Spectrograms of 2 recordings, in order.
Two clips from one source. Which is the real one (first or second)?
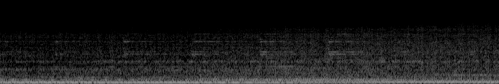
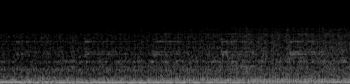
first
